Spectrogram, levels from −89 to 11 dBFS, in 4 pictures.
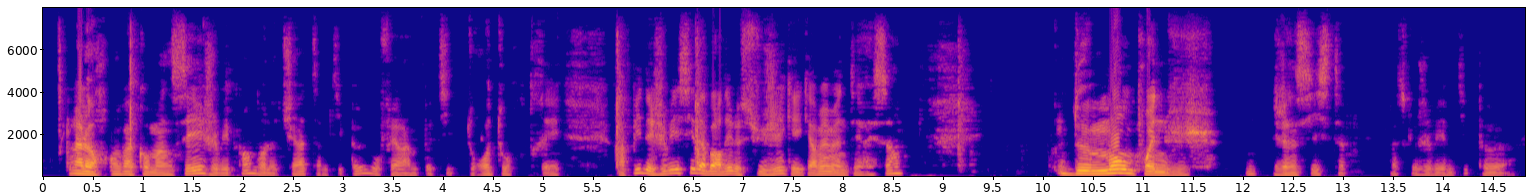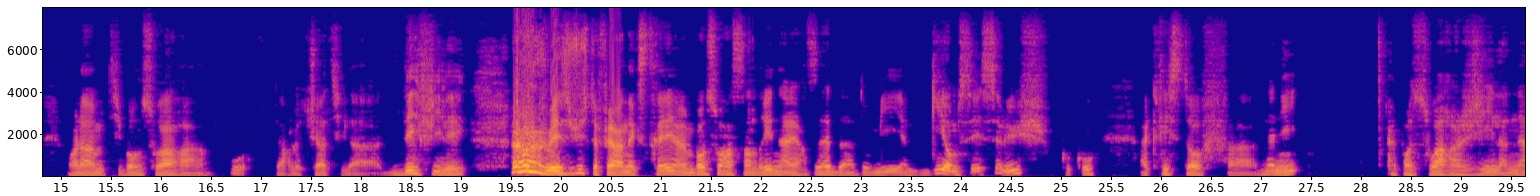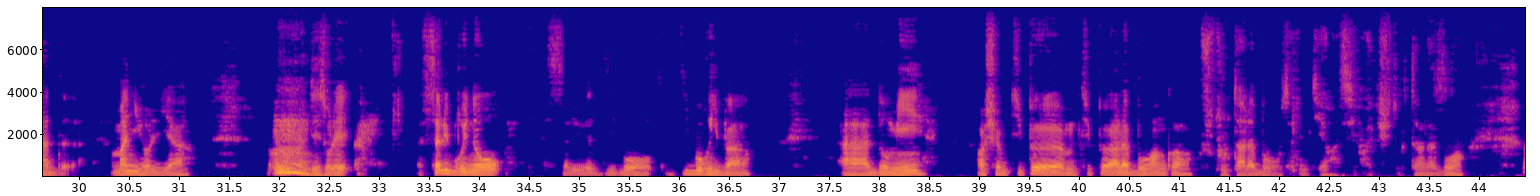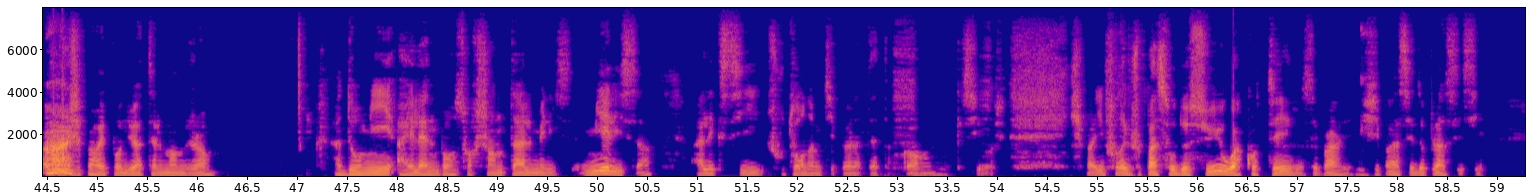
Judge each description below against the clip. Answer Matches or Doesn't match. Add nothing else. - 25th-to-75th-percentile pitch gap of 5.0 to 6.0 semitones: Matches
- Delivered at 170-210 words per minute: Matches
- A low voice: Matches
